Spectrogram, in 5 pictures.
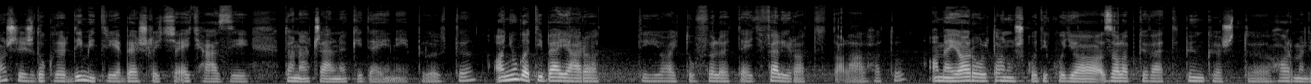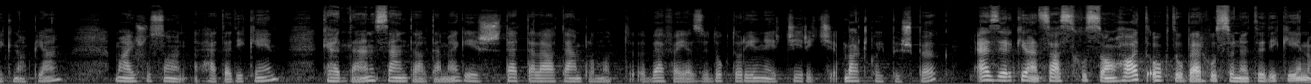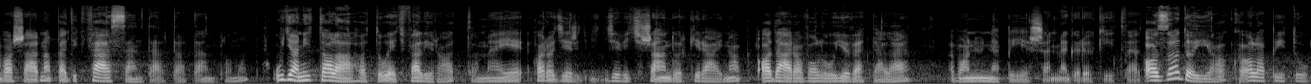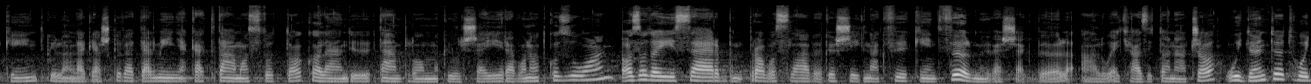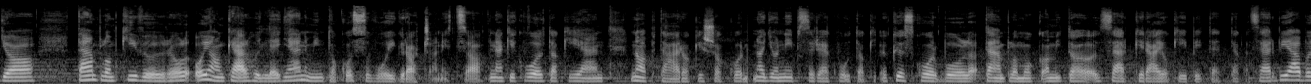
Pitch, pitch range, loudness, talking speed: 150 Hz, 140-170 Hz, -25 LUFS, 105 wpm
